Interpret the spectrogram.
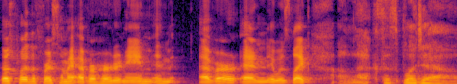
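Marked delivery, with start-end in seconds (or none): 3.4-4.6 deep, weird, dramatic movie-trailer announcer delivery. Retelling how a movie trailer said an actress's name: weird announcer voice. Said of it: "kind of like the weird announcer voice".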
